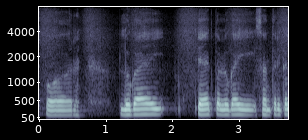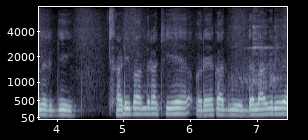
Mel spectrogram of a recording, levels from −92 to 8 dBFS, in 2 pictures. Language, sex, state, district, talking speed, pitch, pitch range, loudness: Marwari, male, Rajasthan, Churu, 135 wpm, 135 Hz, 130-140 Hz, -21 LUFS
